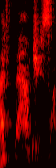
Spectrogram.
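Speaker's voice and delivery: very quiet, hushed whisper, barely there. Retelling a hunting trip, imitating Dad whispering that he found something. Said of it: "he whispers".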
